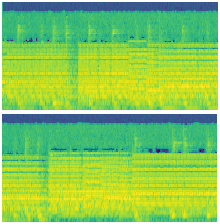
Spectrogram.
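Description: Instrumental background music: held, organ-like chords that change every couple of seconds over a low bass line.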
